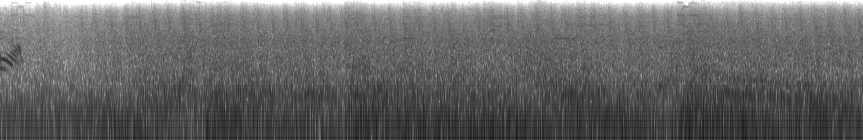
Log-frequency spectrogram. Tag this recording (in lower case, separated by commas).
speech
